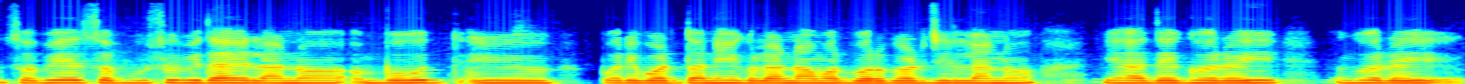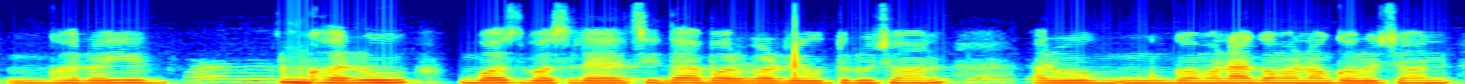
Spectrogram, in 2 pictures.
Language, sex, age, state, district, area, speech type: Odia, female, 18-30, Odisha, Bargarh, rural, spontaneous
